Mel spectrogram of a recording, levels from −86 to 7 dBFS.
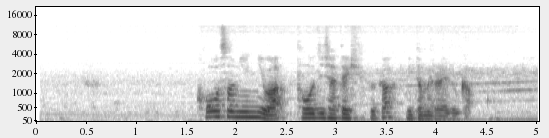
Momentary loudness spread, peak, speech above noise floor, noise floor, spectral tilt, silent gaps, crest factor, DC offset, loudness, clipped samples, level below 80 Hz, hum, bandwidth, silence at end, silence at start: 23 LU; -6 dBFS; 36 dB; -59 dBFS; -9 dB/octave; none; 20 dB; under 0.1%; -24 LUFS; under 0.1%; -52 dBFS; none; 11.5 kHz; 0 s; 1.6 s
